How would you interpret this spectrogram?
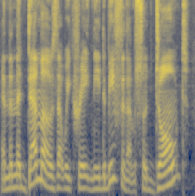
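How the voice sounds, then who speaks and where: A man's voice: mid-range voice, big pitch swings, a little fast, a little mellow, no echo. A man giving informal instruction as a coach, stressing key points by repeating them and often checking in with the listener. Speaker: voice-over coach. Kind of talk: informal instructional talk, tips for aspiring voice actors.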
